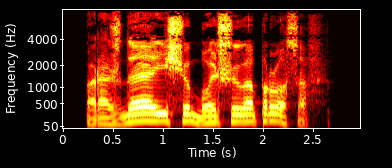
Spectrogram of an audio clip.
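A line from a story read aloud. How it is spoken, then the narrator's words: Gloomy remark. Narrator (Russian): мрачно заметил Гальдер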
